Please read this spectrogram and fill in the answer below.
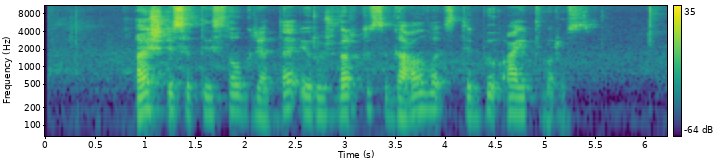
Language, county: Lithuanian, Panevėžys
